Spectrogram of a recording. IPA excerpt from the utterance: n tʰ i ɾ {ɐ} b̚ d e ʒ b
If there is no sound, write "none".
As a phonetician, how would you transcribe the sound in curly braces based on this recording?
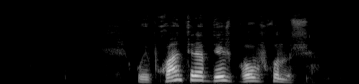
a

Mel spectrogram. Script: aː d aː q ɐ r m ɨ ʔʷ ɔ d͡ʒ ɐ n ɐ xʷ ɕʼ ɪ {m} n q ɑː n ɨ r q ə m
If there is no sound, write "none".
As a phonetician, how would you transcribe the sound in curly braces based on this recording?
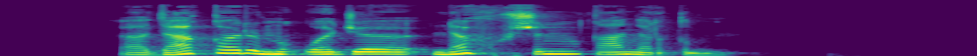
none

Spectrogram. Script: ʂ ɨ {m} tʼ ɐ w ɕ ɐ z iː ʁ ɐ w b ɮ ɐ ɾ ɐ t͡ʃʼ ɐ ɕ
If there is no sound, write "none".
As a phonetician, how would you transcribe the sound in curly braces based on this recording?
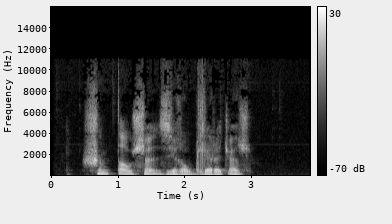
m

